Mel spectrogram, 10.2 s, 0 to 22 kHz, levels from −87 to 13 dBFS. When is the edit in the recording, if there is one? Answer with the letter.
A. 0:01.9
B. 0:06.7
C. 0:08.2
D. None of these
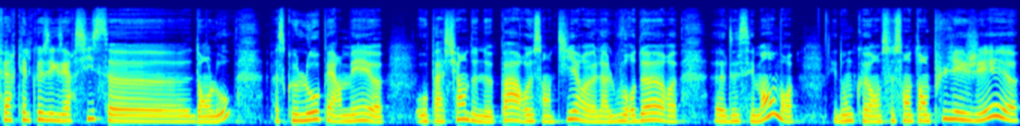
D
